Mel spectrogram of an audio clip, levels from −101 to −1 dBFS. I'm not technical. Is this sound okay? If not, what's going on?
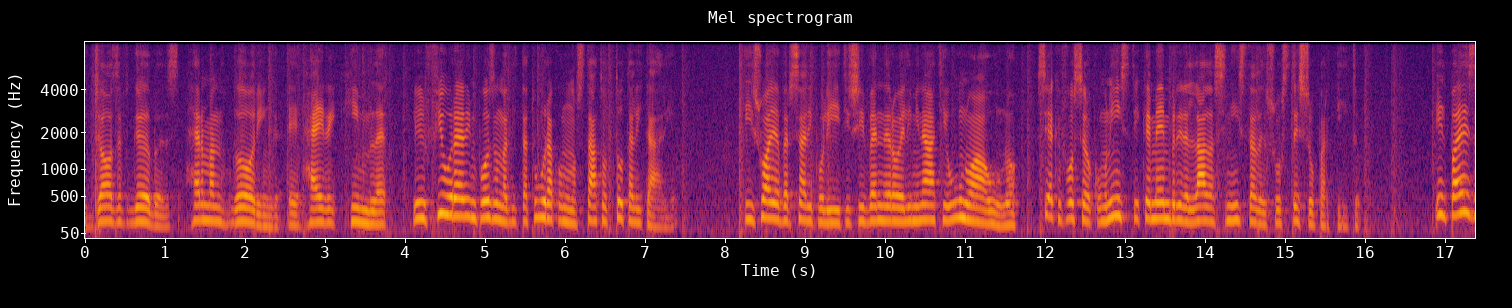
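Yes, there are no faults.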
